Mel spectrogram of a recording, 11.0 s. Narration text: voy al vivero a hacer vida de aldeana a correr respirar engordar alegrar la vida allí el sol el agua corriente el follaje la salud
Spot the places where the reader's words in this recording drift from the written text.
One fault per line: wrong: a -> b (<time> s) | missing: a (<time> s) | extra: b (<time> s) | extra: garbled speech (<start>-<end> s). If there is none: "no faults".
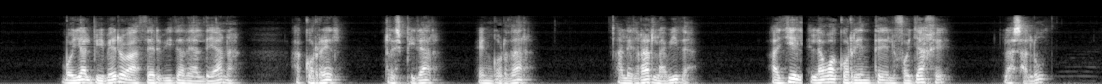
missing: sol (8.0 s)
